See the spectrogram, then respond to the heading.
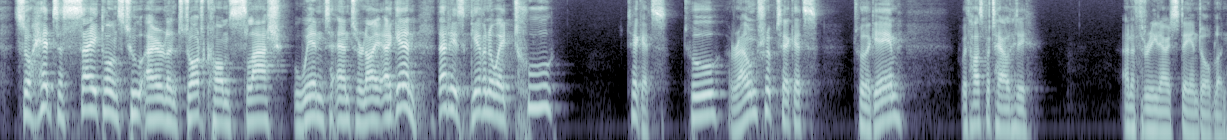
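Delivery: convincing, spot-on put-on Irish accent. Reading an ad, Irish accent. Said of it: "It upsets me how good your accent is".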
